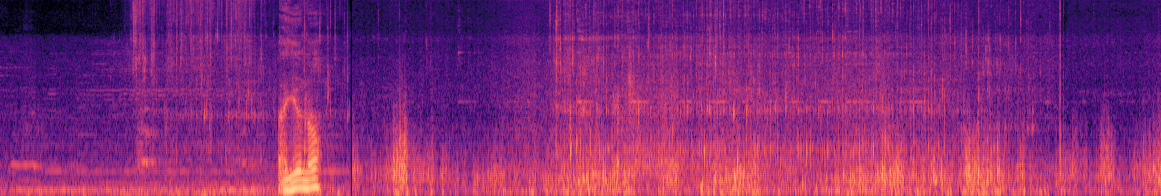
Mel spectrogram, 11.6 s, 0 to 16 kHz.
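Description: Distilled water draining from the coolant system of a Yamaha NMAX V1 scooter, a thin continuous trickle with some wind buffeting on the microphone and a brief loud bump near the start, while someone speaks briefly.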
